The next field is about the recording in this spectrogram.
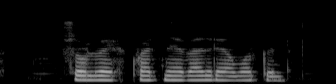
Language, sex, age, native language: Icelandic, male, 11, Icelandic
